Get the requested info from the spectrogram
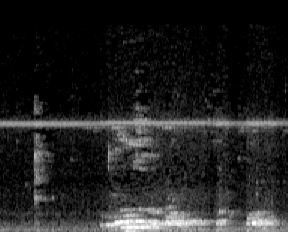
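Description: A small child's wordless voice: one drawn-out, bending whiny sound about a second long, starting about a second in.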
